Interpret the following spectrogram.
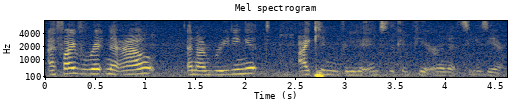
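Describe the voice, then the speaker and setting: A woman with a Shetland accent chats in a casual interview, candid and full of anecdote. Her voice sits at a medium pitch. There is some background noise with a low rumble on the recording. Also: quick pace, darkish tone. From Shetland, Scotland.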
